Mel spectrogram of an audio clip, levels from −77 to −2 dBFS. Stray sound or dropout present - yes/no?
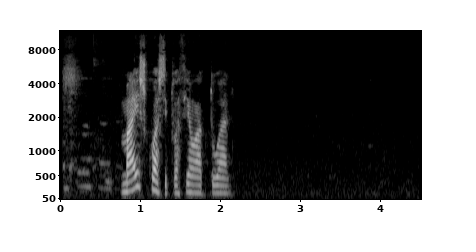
no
